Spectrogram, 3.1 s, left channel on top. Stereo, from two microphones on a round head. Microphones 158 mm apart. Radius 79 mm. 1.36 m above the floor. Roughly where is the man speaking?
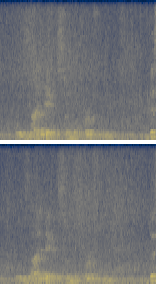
Left.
